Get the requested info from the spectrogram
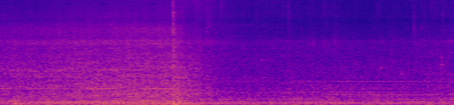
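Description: Hot-water cabinet parts washer running with a steady rushing noise and hum. About two and a half seconds in there is a sharp click and the noise drops to a lower, steady level.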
